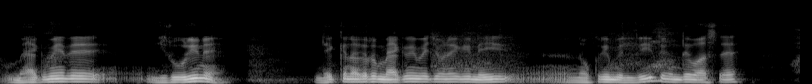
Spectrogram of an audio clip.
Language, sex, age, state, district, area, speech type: Dogri, male, 60+, Jammu and Kashmir, Samba, rural, spontaneous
